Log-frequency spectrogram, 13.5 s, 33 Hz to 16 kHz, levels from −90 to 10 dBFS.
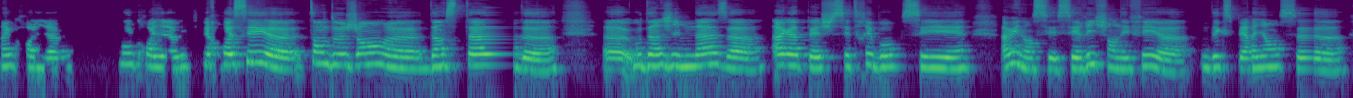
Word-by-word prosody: Incroyable! 230 -4 -2 0.6
Incroyable! 240 -5 -1 0.2
Faire 260 0 -1
passer, 275 +3 +4
heu, 215 -4 +4
tant 300 -1 0
de 270 -1 0
gens, 270 +2 0
heu, 215 -3 +1
d'un 240 +3 0
stade, 260 +1 +2 1.0
heu, 205 +2 +1
ou 260 - -1
d'un 255 +1 +4
gymnase 255 +1 +1
à 200 -2 +1
à 260 +1 +5
la 255 -1 +5
pêche. 225 -3 0
C'est 245 +3 -2
très 270 +2 -3
beau, 240 0 -1
c'est 225 -2 +1 0.3
ah, 235 - +1
oui, 290 +1 +1
non, 210 -4 -2
c'est 205 0 -1
c'est 210 +1 +2
riche, 275 +3 -2
en 225 -2 -3
effet, 220 +4 -1
heu, 180 -4 -1 0.2
d'expérience, 235 +1 -2
heu, 200 -3 -1
240 Hz, 150 wpm, -21 LUFS, 215-260 Hz, 1.0 s, à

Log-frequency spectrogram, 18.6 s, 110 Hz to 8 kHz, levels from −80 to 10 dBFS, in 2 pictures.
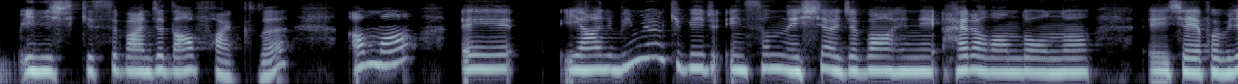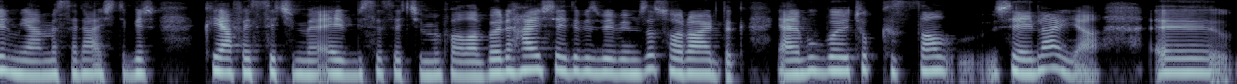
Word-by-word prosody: ilişkisi 215 +1 +2
bence 215 0 +1
daha 215 +2 +1
farklı 190 - -5 0.4
ama, 300 +8 0 0.3
eee, 245 +1 0 0.3
yani 235 0 +2
bilmiyorum 390 - -3
ki 265 - -4
bir 250 -1 0
insanın 240 +1 -1
eşi 215 +3 +4
acaba, 220 -1 +1
hani, 215 0 +2
her 225 +1 +3
alanda 205 -2 +1
onu, 205 0 0 0.4
eee, 110 -1 0
şey 205 - +4
yapabilir 200 +2 +3
mi? 195 -2 +1
Yani, 175 0 0
mesela, 185 +1 -2
işte, 185 -1 -5
bir 190 0 0 0.4
kıyafet 200 -2 +3
seçimi, 190 -2 -2
elbise 185 +1 0
seçimi 180 -1 -4
falan, 175 0 -1
böyle, 195 +2 +3
her 230 +2 +4
şeyde 220 -2 0
biz 200 -1 -1
birbirimize 195 +3 0
sorardık. 190 -6 0 0.2
Yani, 185 0 +4
bu, 210 0 -2
böyle, 215 -1 +3
çok 230 +1 -6
kızsal, 215 +2 -2 0.3
ııı, 195 - -7
şeyler 215 +4 +3
ya, 200 -6 -3 0.4
eee, 200 0 +1
210 Hz, 145 wpm, -21 LUFS, 190-230 Hz, 0.4 s, eşi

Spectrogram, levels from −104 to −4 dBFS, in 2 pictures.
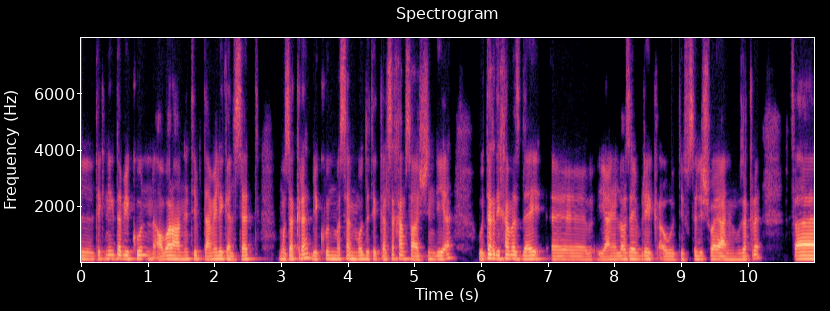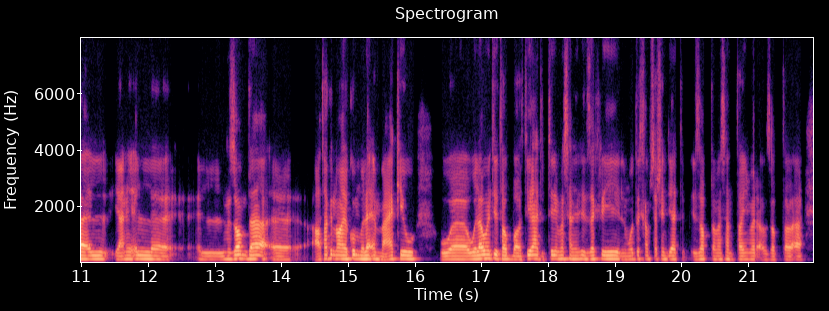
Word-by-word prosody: التكنيك 130 +3 -4
ده 140 - +4
بيكون 130 0 -1
عبارة 125 +4 +4
عن 120 0 +3
أنتِ 125 +2 -3
بتعملي 125 0 0
جلسات 125 +2 -1 0.3
مذاكرة 125 +5 +1
بيكون 125 -3 -3
مثلًا 125 +2 0
مدة 125 0 0
الجلسة 120 +1 -2
25 120 -3 -1
دقيقة 125 +6 0 0.4
وتاخدي 145 -3 +3
5 135 -1 +2
دقايق 125 +1 +1
آآ 110 -1 -3
يعني 110 0 -2
اللي 115 +1 -1
هو - - +1
زي 120 0 +1
بريك 120 +1 -2
أو 110 0 -3
تفصلي 115 +2 -5
شويّة 120 -1 0
عن 110 0 +2
المذاكرة، 110 +2 -4 0.4
فال 125 0 +5
يعني 115 +1 -1
ال 125 -1 +2 0.7
النظام 115 +4 +1
ده 130 +1 +5 0.2
آآ 110 - -4 0.2
عتقد 135 +1 -1
إن 130 - -3
هو 130 - +6
هيكون 130 +1 +2
ملائم 130 0 +3
معاكِ، 120 +4 0 0.6
و 115 +1 0 0.2
ولو 125 +4 +5
أنتِ 145 0 +1
طبقتيه 120 0 +1
هتبتدي 130 +1 -2
مثلًا 130 -1 -2
إن - - -1
أنتِ 125 - -2
تذاكري 125 0 +1
لمدة 115 +2 -6
25 125 0 -6
دقيقة 120 0 0
تبقي 120 -1 -15
ضابطة 120 +1 -3
مثلًا 115 0 -5
تايمر 115 0 -3
أو - - -8
ضابطة 110 +1 -7
بقى 110 0 -1
120 Hz, 165 wpm, -22 LUFS, 115-130 Hz, 0.7 s, هو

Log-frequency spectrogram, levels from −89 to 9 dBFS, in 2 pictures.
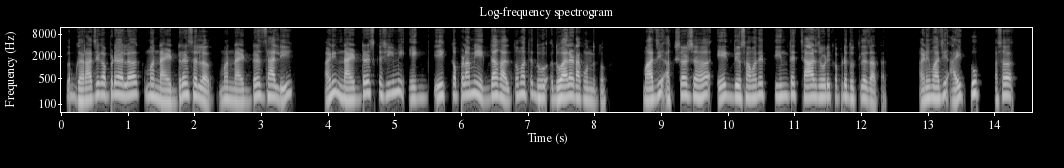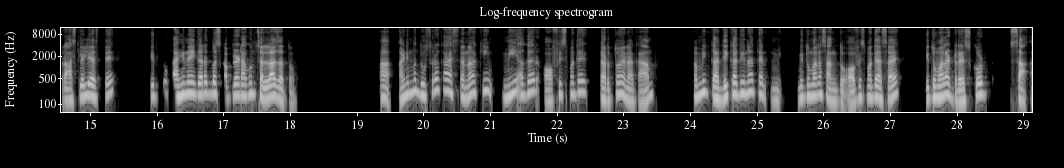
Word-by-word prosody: घराचे 140 +2 +1
कपडे 185 +1 +1
अलग, 180 +2 +3
मग 170 -1 +1
नाईट 120 -5 +1
ड्रेस 180 +3 +1
अलग. 135 -9 +2 0.2
मग 140 - +1
नाईट 125 -1 0
ड्रेस 165 +1 -1
झाली 165 +1 +1 0.5
आणि 165 +10 +2
नाईट 140 -7 +2
ड्रेस 200 +1 0
कशी 185 +1 -2
मी 220 -1 -1
एक 145 +1 -4 0.2
एक 170 -1 -2
कपडा 175 +1 0
मी 195 - +3
एकदा 160 +5 +1
घालतो. 150 +1 0
मग 195 +2 +2
ते - - -3
धू 155 0 +2 0.2
धुवायला 155 +4 +6
टाकून 140 -3 -3
देतो. 115 -2 -8 0.6
माझी 140 +9 +3
अक्षरशः 165 +3 +1 0.2
एक 165 +3 0
दिवसामध्ये 160 +2 +1
3 170 -1 -4
ते 185 - +1
4 155 +1 +4
जोडी 160 +1 +1
कपडे 160 +2 -3
धुतले 150 0 -2
जातात. 120 -5 -4 0.5
आणि 130 +4 +1
माझी 150 +5 +3
आई 130 +5 +1
खूप 200 0 0 0.2
असं 175 +7 +2
त्रासलेली 150 +1 -2
असते, 170 +4 -1
की 165 -6 -12
तू 165 +6 -13
काही 165 +2 +4
नाही 200 +1 +4
करत, 185 +1 +3
बस 195 -1 0
कपडे 170 +4 +1
टाकून 180 +2 +1
चालला 155 +1 +6
जातो. 125 -7 -2 1.3
हां. 155 -2 +2 0.2
आणि 155 +6 +1
मग 220 +4 0
दुसरं 190 +7 -1
काय 235 -2 +1
असतं 165 -6 -3
ना, 170 +6 +1
की 235 +1 -2 0.3
मी 185 +6 +2
अगर 210 +5 0 0.2
ऑफिसमध्ये 185 +9 -3 0.2
करतोय 140 +8 +1
ना 135 -4 0
काम, 115 +10 0 0.6
तर - - 0
मी 210 +5 +2
कधी-कधी 160 +7 +3
ना. 215 +2 +2
त - - +2 0.2
म 125 0 -6 0.3
मी 150 - 0
तुम्हाला 175 +2 +2
सांगतो 125 -8 -1
ऑफिसमध्ये 155 +6 +1
असं 140 -1 0
आहे, 170 - +4 0.4
की - - 0
तुम्हाला 160 +4 +5
ड्रेस 125 +1 +2
कोड 185 +1 +2 0.5
6 - - +4
165 Hz, 180 wpm, -22 LUFS, 145-185 Hz, 1.3 s, धुवायला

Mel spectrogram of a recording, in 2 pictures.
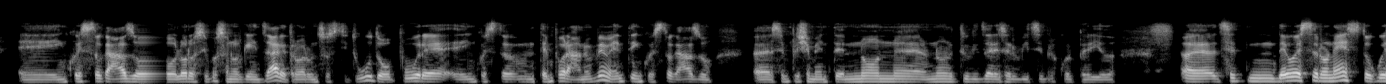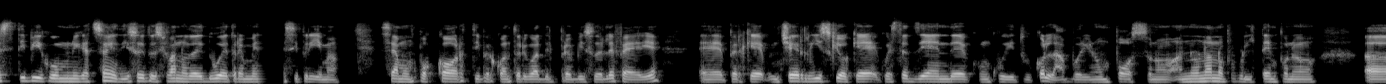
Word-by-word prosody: Ehm, 110 0 -6
in 115 - -7
questo 135 +2 +4
caso, 125 -3 +2
loro 130 +1 +2
si 130 0 +2
possono 125 0 +2
organizzare, 115 -1 +4
trovare 115 0 -4
un 115 - -6
sostituto 125 - -1
oppure, 135 +1 +1
ehm, 115 - -7
in 120 - -8
questo 125 -1 -2
uhm, 120 0 -10
temporaneo 125 -5 0
ovviamente, 145 -3 0
in 130 - -4
questo 120 -4 0
caso, 115 -3 -3 0.4
ehm, 115 - -1
semplicemente 125 0 +1
non 130 +1 0
ehm, 125 -2 -1
non 130 +1 -2
utilizzare 125 0 -3
i - - -5
servizi 120 0 -4
per - - -18
quel 120 -1 -13
periodo. 115 0 -8 0.6
Ehm, 135 0 +4
se, 150 +3 -1
mhmm, 145 -1 0
devo 150 +5 +8
essere 170 -2 +7
onesto, 160 0 +4
questi 150 +2 +2
pi 160 -1 +3
comunicazioni 140 +1 +2
di 125 -1 -5
solito 145 0 +2
si 130 - +4
fanno 140 -2 -1
dai 130 0 +2
2 135 +1 +2
ai - - -2
3 130 - -4
mesi 125 0 -5
prima. 115 -4 -4 0.4
Siamo 135 -3 -1
un 125 - -7
po' - - -5
corti 130 -1 -1
per - - -7
quanto 125 +1 -5
riguarda 125 -1 -3
il 120 - -12
preavviso 120 0 -3
delle 135 +5 -2
ferie, 115 -5 -1 0.3
ehm, 115 0 -3
perché, 125 0 0
mhmm, 120 0 -10
c'è 135 - +6
il 145 - +3
rischio 140 -1 +3
che 130 0 +3
queste 125 +3 -5
aziende 125 -2 +1
con 120 -1 -12
cui 115 -3 -7
tu 110 - -15
collabori 115 -7 -3
non 115 +1 -8
possono 115 -3 -3
a - - -4
non 130 +3 -1
hanno 145 -1 +1
proprio 135 0 -14
il 115 0 -8
tempo 125 +1 -4
no, 120 +1 -6 0.5
ehm, - - +5
125 Hz, 185 wpm, -22 LUFS, 120-135 Hz, 0.6 s, devo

